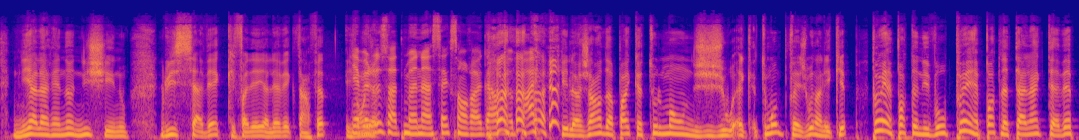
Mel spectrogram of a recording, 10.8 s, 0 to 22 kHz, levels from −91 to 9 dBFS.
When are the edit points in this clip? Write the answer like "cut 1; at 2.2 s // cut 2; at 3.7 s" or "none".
cut 1; at 5.6 s // cut 2; at 8.7 s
